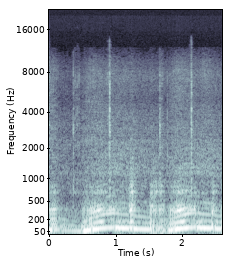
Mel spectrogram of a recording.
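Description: A cold car engine revs repeatedly up close, held to 3,000 rpm, rising and falling in quick bursts over a steady idle rumble.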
